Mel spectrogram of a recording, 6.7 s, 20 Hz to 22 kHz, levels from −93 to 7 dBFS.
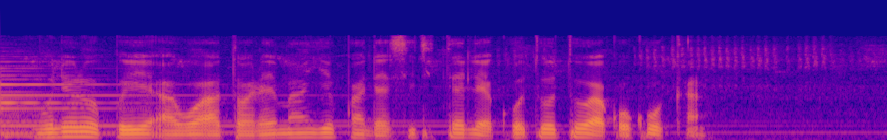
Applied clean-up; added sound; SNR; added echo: none; Church bell + Drum; 13 dB; none.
